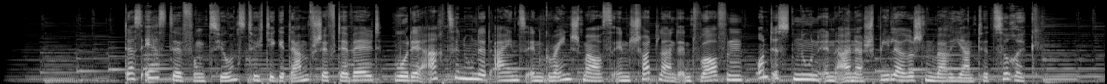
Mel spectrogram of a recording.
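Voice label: German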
